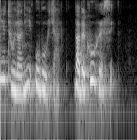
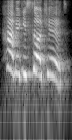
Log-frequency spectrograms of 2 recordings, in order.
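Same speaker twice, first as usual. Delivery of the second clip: high, loud, drawn-out yell for silence; furious shout; 5 semitones higher, 7 dB louder, slower than usual. Acted. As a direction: lose patience and bellow slowly. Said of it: "با عصبانیت داد زد". (فریاد خشمگین و کشیده)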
